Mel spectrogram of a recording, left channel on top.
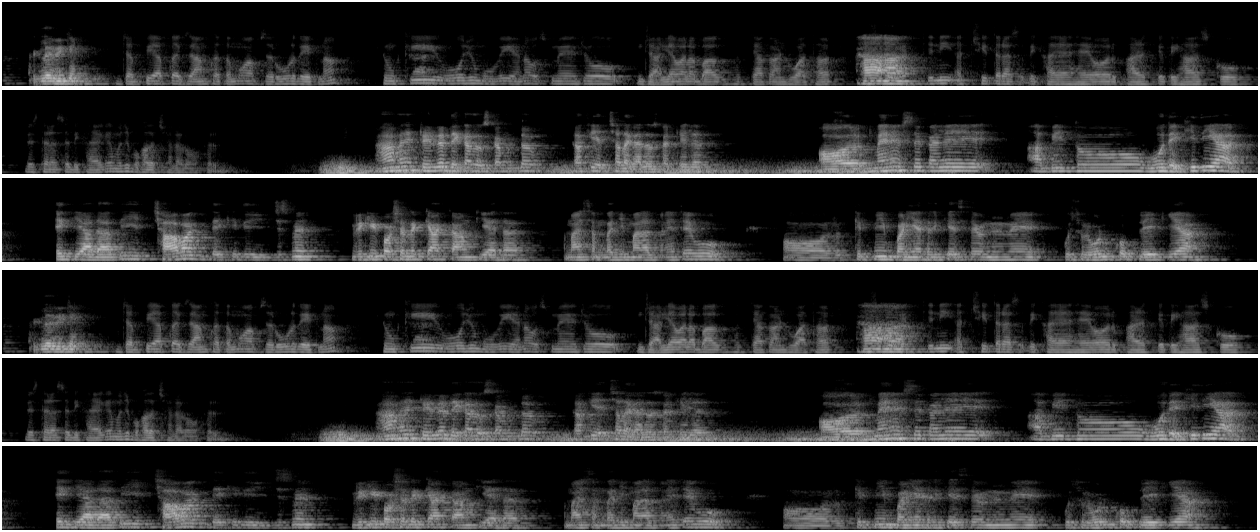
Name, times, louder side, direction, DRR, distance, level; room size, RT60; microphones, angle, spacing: voice 1, 0.3-0.7 4.1-4.2 8.5-9.0 16.3-17.9 18.3-19.6 20.7-22.4 22.8-24.9 25.7-28.2 28.6-30.3 30.7-32.3 32.9-35.5 35.7-37.0, left 2 dB, 45° left, 5 dB, 1.3 m, -26 dB
voice 2, 1.1-3.4 3.8-8.3 8.8-12.4 12.8-14.9, right 1 dB, 10° right, 8 dB, 0.6 m, -36 dB
sound 1, 15.7-22.5, equal, 10° left, 1.4 m, -35 dB
7.6 x 5.1 x 7.2 m, 0.69 s
head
